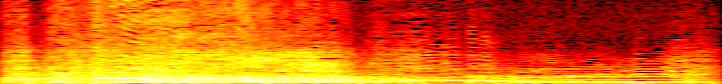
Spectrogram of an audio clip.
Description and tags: The sound produced by moving the fingers into a bathroom sink. It was recorded in the auditorium of the university.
